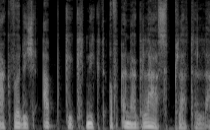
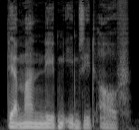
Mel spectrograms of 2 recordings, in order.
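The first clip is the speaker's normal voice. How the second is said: plain reading voice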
